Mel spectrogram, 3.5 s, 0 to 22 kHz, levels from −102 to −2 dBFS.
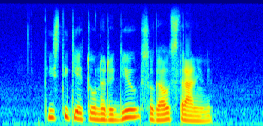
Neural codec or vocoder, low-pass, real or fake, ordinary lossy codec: none; 19.8 kHz; real; none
